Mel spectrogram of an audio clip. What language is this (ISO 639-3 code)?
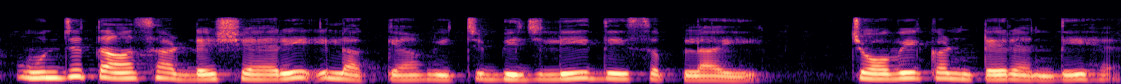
pan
